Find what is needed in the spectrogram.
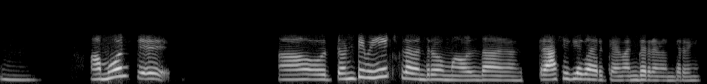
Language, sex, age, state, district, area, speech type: Tamil, female, 18-30, Tamil Nadu, Krishnagiri, rural, conversation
